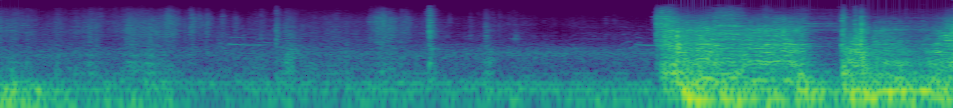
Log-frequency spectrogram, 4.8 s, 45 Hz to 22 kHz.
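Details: Freed-up formerly seized Chevy 400 V8 in a 1963 Chevy Stepside, no fuel yet, spark tester fitted between plug and lead: starter spins the engine at an even, quick rhythm with a short pause; cranks freely, no firing.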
